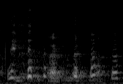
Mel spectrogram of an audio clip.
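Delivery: soft, voiceless laugh. Real, not acted. Coach laughs at his own Tourette's joke, soft real laugh.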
